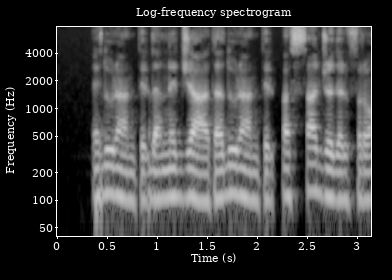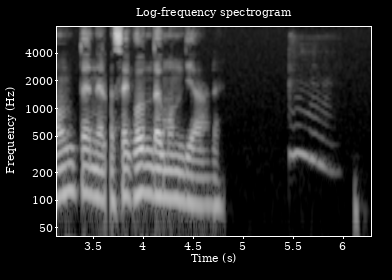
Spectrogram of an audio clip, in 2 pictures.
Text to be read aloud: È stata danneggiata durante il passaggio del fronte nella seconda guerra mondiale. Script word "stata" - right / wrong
wrong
